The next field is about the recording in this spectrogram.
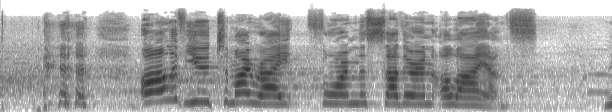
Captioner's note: laughs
